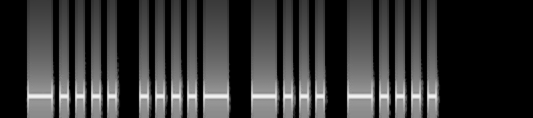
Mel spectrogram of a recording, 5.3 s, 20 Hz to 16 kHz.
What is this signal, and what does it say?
Morse code, heard as a keyed tone, about 15 wpm, 700 Hz. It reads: 64B6
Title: Four Challenging Letter-Number Combinations 15wpm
